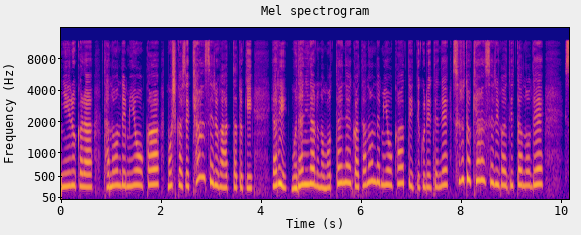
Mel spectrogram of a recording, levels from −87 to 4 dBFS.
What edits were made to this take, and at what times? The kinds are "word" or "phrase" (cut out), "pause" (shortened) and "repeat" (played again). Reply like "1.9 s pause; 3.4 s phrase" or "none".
2.0 s pause; 7.8 s pause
